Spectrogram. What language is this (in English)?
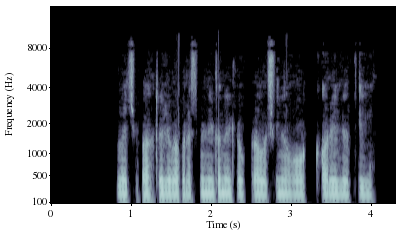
Pashto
